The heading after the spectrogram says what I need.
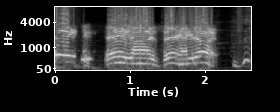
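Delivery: lively, energized, energetic, sing-song voice. Greeting the hosts as the call connects: energetic greeting. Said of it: "you sound, uh, energetic".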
